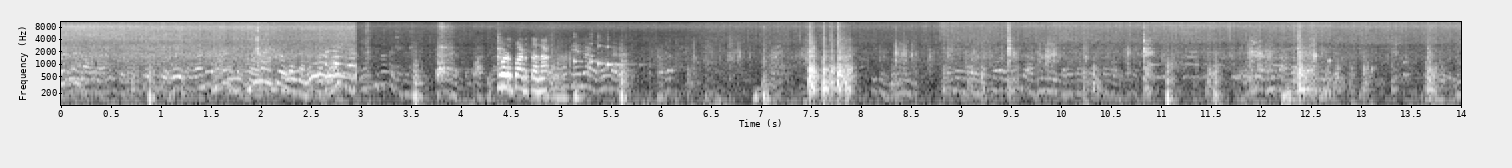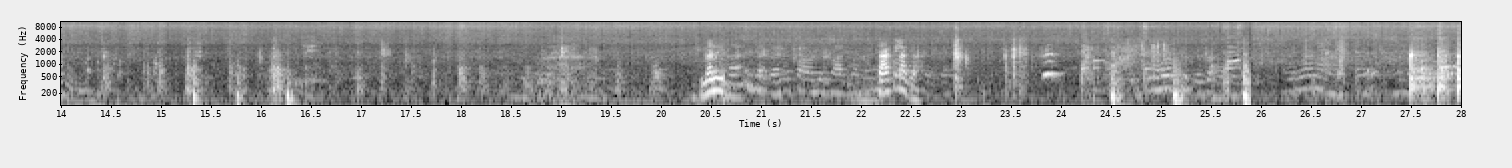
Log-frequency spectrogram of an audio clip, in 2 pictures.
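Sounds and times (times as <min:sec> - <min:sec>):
vegetables sizzling in hot oil: 0:00.0 - 0:28.0
metal spatula scraping a pan: 0:06.5 - 0:13.8, 0:17.9 - 0:19.8.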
